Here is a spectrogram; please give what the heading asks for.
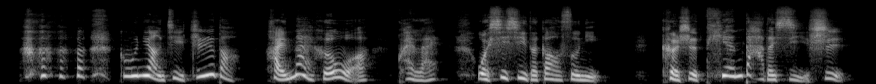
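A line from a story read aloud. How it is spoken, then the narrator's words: Laughing. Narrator (Chinese): 他嫂子笑道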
